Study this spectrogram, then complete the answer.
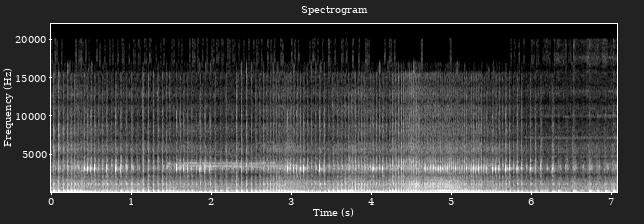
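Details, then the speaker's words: TVS Apache RTR 160 idling with an uneven puttering, popping exhaust beat that changes note; blocked silencer. "अब आप सुन सकते हैं इसकी आवाज़ को, थोड़ा सा इसके अंदर पिटपिटाहट की आवाज़ है, जिससे ये आवाज़ चेंज हो"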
